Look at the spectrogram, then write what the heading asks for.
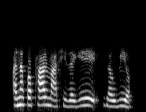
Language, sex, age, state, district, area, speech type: Manipuri, female, 18-30, Manipur, Kangpokpi, urban, conversation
